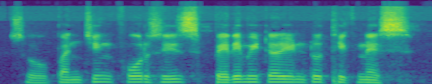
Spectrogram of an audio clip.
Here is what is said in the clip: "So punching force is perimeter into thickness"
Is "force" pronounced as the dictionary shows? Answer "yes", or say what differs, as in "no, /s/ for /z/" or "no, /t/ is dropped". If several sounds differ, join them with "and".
yes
